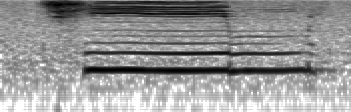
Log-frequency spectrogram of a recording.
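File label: "cim3", Cantonese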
